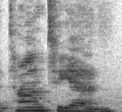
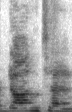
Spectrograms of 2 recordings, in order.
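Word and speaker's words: 丹田: and below it is the tan tien or dante depending upon how you pronounce it the third chakra is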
